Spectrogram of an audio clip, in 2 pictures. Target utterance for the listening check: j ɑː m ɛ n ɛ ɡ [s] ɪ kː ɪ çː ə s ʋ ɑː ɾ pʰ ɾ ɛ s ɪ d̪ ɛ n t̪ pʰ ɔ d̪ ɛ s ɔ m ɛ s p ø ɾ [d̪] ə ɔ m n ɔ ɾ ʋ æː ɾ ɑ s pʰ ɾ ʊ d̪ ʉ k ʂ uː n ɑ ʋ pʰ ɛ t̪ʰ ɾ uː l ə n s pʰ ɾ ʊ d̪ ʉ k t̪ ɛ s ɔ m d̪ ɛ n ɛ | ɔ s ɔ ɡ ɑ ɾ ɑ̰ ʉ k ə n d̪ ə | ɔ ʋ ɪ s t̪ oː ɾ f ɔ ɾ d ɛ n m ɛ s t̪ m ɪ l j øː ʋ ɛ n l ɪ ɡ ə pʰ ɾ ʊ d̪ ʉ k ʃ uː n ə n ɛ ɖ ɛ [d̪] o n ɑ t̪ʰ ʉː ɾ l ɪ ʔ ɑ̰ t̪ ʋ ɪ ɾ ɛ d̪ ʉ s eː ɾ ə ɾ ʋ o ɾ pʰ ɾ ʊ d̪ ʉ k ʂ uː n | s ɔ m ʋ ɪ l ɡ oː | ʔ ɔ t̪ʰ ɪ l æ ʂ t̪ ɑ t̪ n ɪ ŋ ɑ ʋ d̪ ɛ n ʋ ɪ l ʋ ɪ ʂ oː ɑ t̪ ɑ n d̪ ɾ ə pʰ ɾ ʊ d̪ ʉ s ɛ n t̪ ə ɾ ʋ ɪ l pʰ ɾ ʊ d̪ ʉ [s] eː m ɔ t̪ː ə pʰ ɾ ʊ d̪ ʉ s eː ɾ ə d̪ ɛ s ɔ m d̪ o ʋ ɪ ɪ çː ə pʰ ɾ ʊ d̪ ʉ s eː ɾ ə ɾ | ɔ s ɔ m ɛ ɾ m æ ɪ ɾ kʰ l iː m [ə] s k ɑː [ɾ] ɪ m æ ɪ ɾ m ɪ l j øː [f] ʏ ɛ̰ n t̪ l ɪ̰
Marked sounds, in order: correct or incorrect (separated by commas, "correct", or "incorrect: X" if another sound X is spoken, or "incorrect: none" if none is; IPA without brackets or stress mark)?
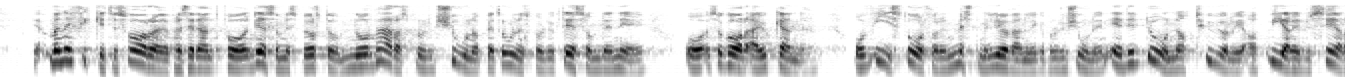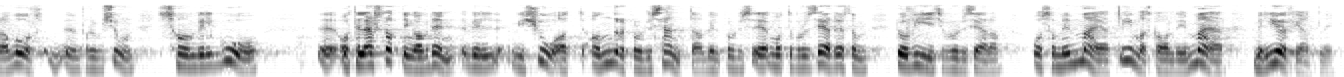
incorrect: f, incorrect: t̪, correct, correct, incorrect: ɑ, incorrect: l, correct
